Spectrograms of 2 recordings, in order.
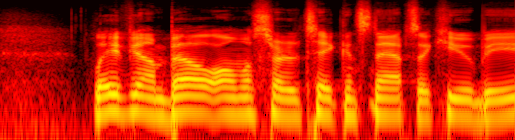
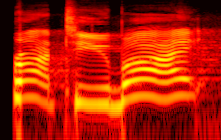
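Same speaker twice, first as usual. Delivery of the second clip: announcer voice; 12 semitones higher, 4 dB louder than usual. Acted. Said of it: "I wasn't ready".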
